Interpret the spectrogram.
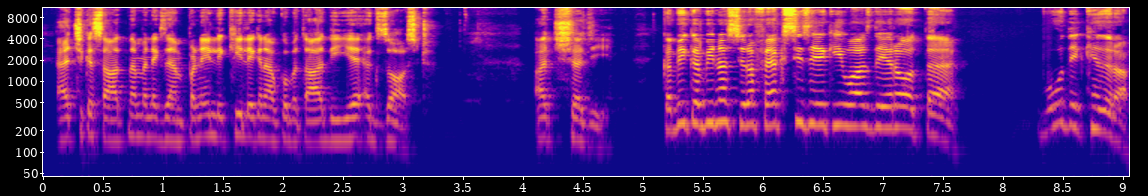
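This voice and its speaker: Guy teaching english to kids, slightly high voice, patient, says words slow and repeats them. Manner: patient, repeats words slowly for children, asks rhetorical questions. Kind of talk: classroom lesson explaining pronunciation.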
